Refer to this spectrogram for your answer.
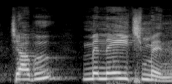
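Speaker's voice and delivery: "management" as muh-NAYJ-ment; switched pronunciation. Acted. Corrector deferring to Jabu after the election, "management" as muh-NAYJ-ment.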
